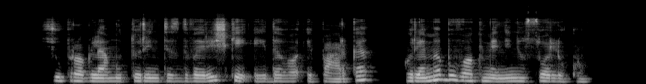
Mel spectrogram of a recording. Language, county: Lithuanian, Utena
